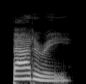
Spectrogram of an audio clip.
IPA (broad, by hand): ˈbætəri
